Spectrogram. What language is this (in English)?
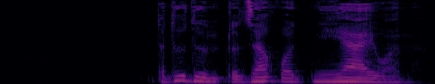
Abkhazian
